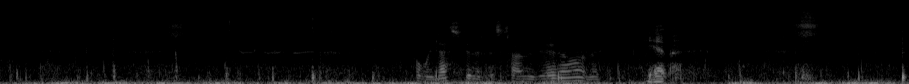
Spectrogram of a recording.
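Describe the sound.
Steady footsteps tap and clack on a stone flagstone path, its stones put in by the National Trust, in a regular walking rhythm, with people chatting over them and a bubbling curlew call rising briefly midway.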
